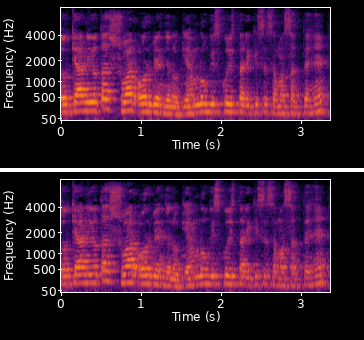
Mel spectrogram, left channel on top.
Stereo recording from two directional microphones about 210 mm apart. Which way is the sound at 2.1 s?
40° left (ahead or behind).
